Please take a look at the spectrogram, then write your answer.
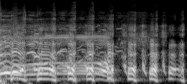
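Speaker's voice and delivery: high loud pained oh; pained cry. Retold or imitated. Retelling waiting in pain, a high loud cry. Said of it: "I'm like".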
